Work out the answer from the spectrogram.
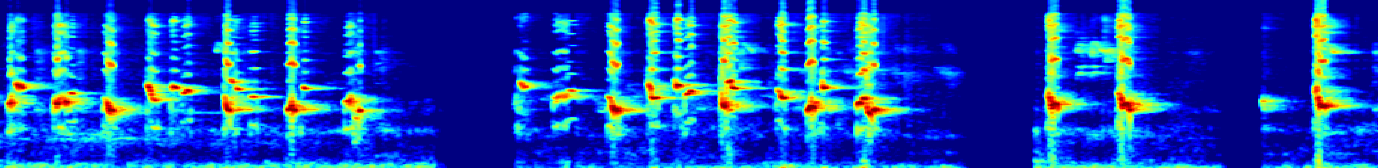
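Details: Chattering, slightly downslurred chirps from a yellow-vented bulbul, delivered in clusters of rapid notes with gaps of silence between the phrases.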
